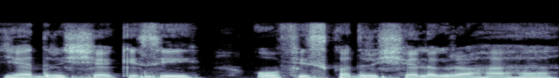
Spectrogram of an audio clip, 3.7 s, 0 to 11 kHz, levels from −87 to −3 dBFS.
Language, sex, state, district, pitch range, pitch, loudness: Hindi, male, Punjab, Fazilka, 100-130 Hz, 115 Hz, -18 LUFS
